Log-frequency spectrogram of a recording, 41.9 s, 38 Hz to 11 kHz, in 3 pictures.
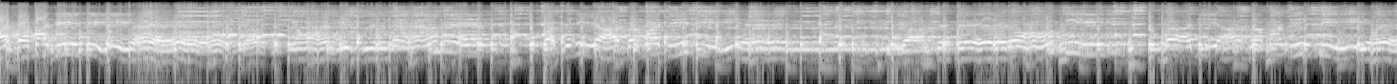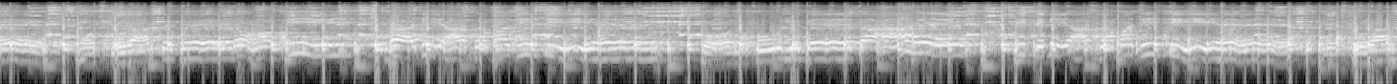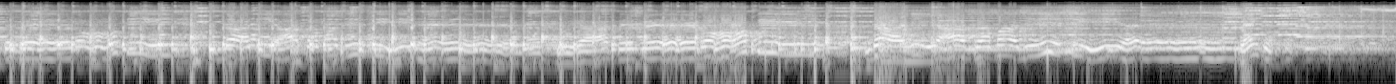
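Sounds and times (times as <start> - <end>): tabla drumming: 0.0 - 41.9
bending melody line: 1.9 - 12.5
steady low drone: 7.5 - 9.7.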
